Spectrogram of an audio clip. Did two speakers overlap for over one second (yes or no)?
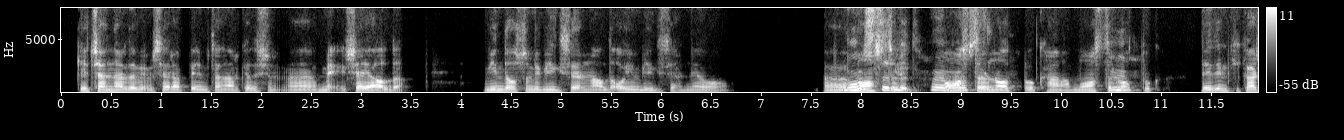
yes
